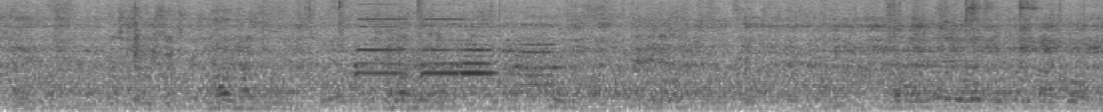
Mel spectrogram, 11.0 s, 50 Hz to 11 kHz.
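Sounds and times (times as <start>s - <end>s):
chatter of voices: 0.0s - 11.0s.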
